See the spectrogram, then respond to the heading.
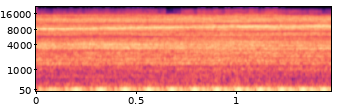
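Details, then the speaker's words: Pontiac Fiero GT starting for the first time after a fuel pump and clutch slave cylinder replacement; a lumpy low idle with a loud, steady airy hiss from an obvious big vacuum leak somewhere. "So I don't know if you can hear me, but there's obviously a pretty big vacuum leak somewhere in here. But it's running."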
